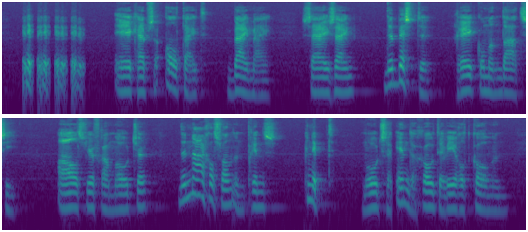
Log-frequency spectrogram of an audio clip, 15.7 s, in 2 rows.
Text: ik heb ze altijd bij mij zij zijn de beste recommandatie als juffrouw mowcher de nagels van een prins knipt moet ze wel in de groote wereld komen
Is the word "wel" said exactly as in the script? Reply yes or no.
no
